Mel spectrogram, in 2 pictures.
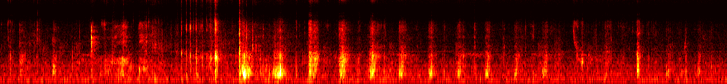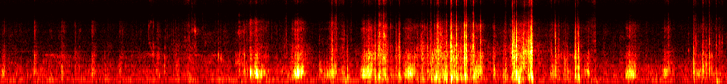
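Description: Close-miked biting and chewing of a crunchy black sesame and whole-grain cereal bar: short crisp crunches come every second or so, with a denser run of louder crunches about three quarters of the way through.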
